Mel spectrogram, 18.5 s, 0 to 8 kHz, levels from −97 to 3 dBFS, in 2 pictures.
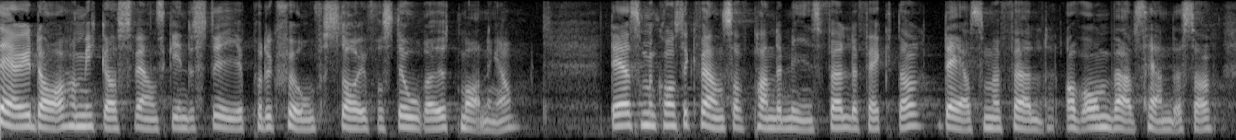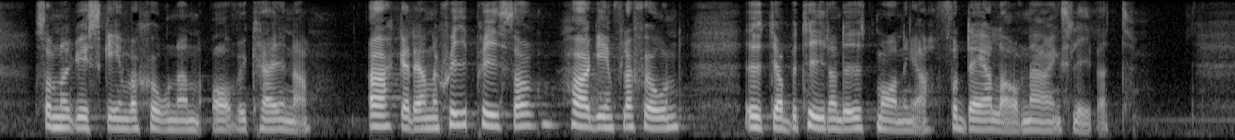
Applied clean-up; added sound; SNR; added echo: none; none; none; none.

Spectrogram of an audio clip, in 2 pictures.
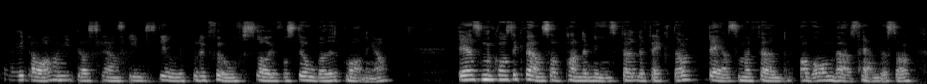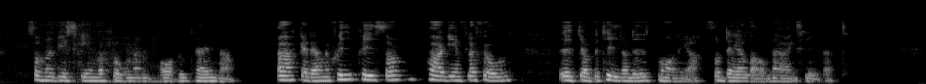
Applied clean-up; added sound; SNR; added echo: neural mask model DeepFilterNet 3.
